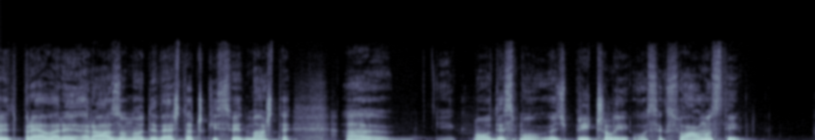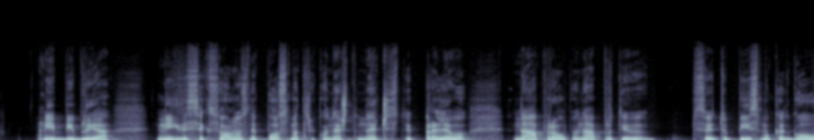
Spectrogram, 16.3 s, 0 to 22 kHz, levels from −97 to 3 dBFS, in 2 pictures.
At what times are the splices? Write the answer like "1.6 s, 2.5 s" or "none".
3.3 s, 4.7 s, 13.8 s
